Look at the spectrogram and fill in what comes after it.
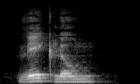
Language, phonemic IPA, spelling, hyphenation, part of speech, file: Dutch, /ˈʋeːk.loːn/, weekloon, week‧loon, noun, Nl-weekloon.ogg
- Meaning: a week's pay, weekly wage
